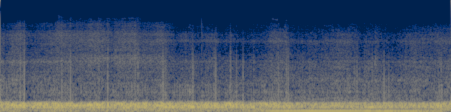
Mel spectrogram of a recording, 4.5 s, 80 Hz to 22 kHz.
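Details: A blue whale gives a very low droning call below about 100 Hz, a deep far-travelling sound that barely changes in pitch and swells for a second or two near the end, over a heavy continuous underwater rumble.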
